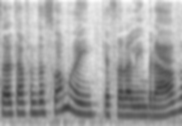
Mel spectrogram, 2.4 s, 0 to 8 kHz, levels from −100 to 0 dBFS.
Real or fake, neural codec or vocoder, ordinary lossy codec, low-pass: real; none; none; none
